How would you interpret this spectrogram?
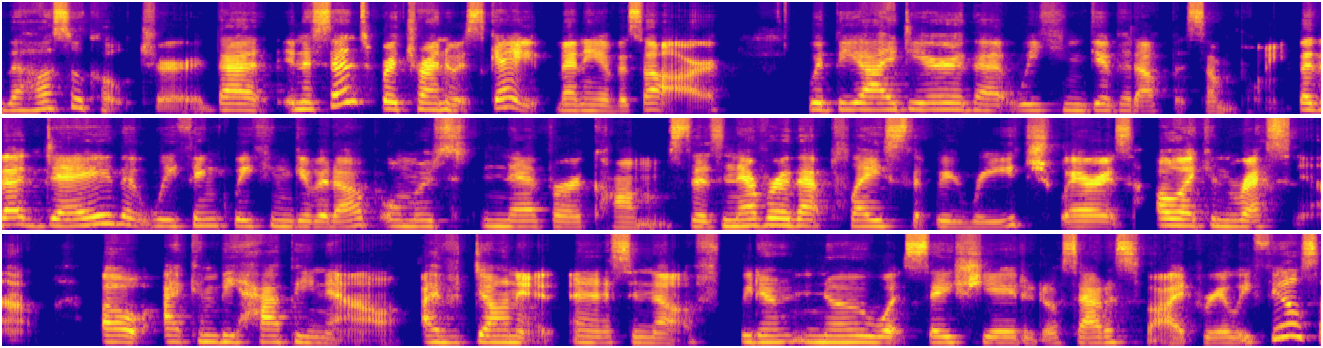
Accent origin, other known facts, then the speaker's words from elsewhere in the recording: Australia; accent: Australian; also born or lived in Sydney, Australia; I'm currently in Sydney, Australia, for anybody who can hear my accent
